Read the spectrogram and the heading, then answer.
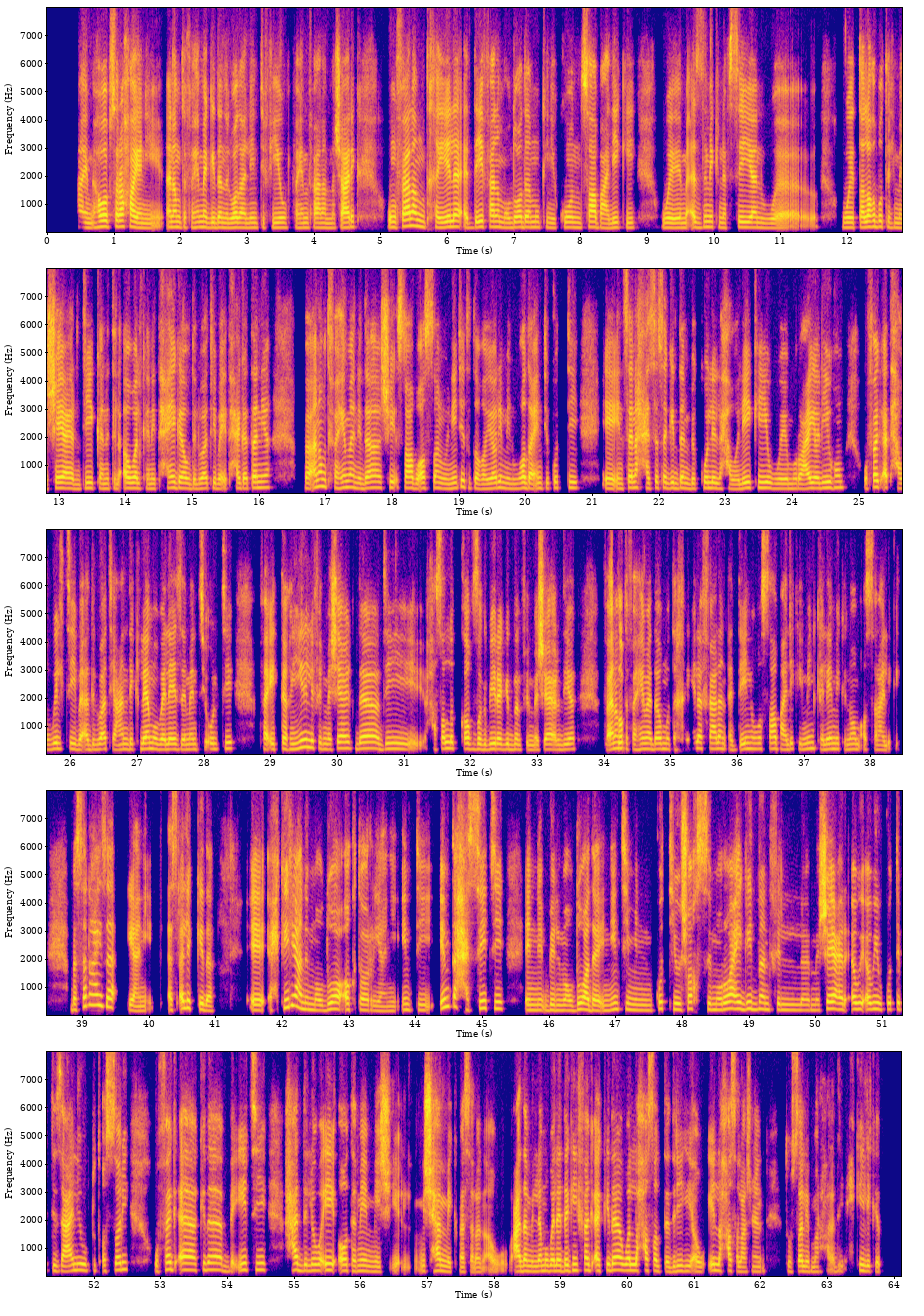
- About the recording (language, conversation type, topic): Arabic, advice, هو إزاي بتوصف إحساسك بالخدر العاطفي أو إنك مش قادر تحس بمشاعرك؟
- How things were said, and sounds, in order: unintelligible speech; tapping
